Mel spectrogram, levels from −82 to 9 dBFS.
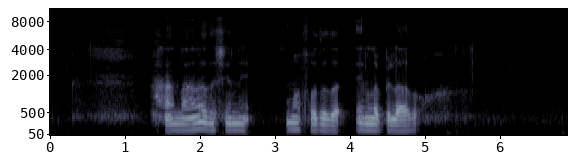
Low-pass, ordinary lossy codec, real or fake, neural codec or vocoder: none; none; real; none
